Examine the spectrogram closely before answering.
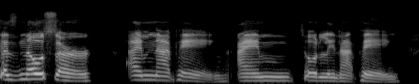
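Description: A woman speaks at a moderate pace in an animated, bright, sharp tone with lively intonation, recorded dry and close with no echo over a quiet background. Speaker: podcast host. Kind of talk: casual chat. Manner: animated, profane.

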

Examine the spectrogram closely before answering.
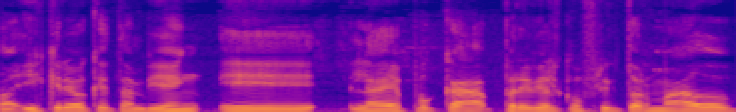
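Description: A man with a fairly high pitch uses a normal speaking voice with fairly even intonation, the sound dry and close with no echo and the background quiet. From El Salvador. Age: 30s. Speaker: podcast co-host. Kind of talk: casual history discussion.

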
